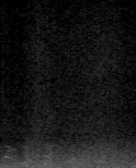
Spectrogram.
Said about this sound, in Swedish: Andra oroar sig för att den hårda vinden ska göra att vågorna slår över kanten.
